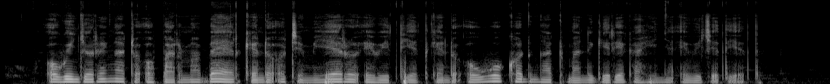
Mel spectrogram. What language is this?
Luo (Kenya and Tanzania)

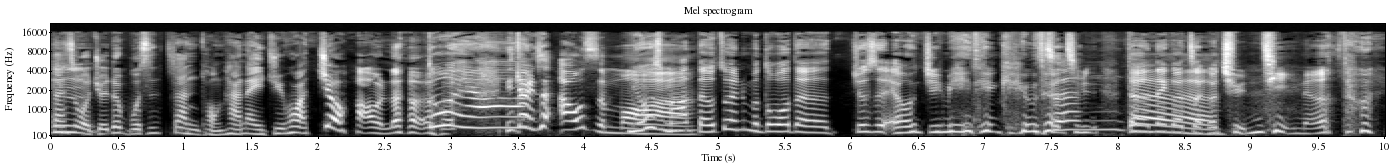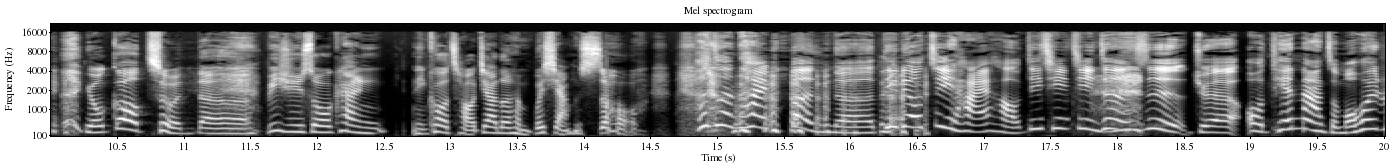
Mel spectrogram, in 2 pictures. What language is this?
Chinese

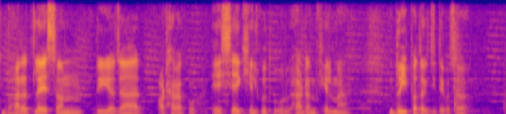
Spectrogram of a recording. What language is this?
Nepali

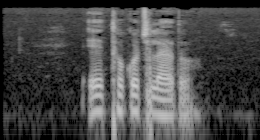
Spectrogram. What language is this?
Dhatki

